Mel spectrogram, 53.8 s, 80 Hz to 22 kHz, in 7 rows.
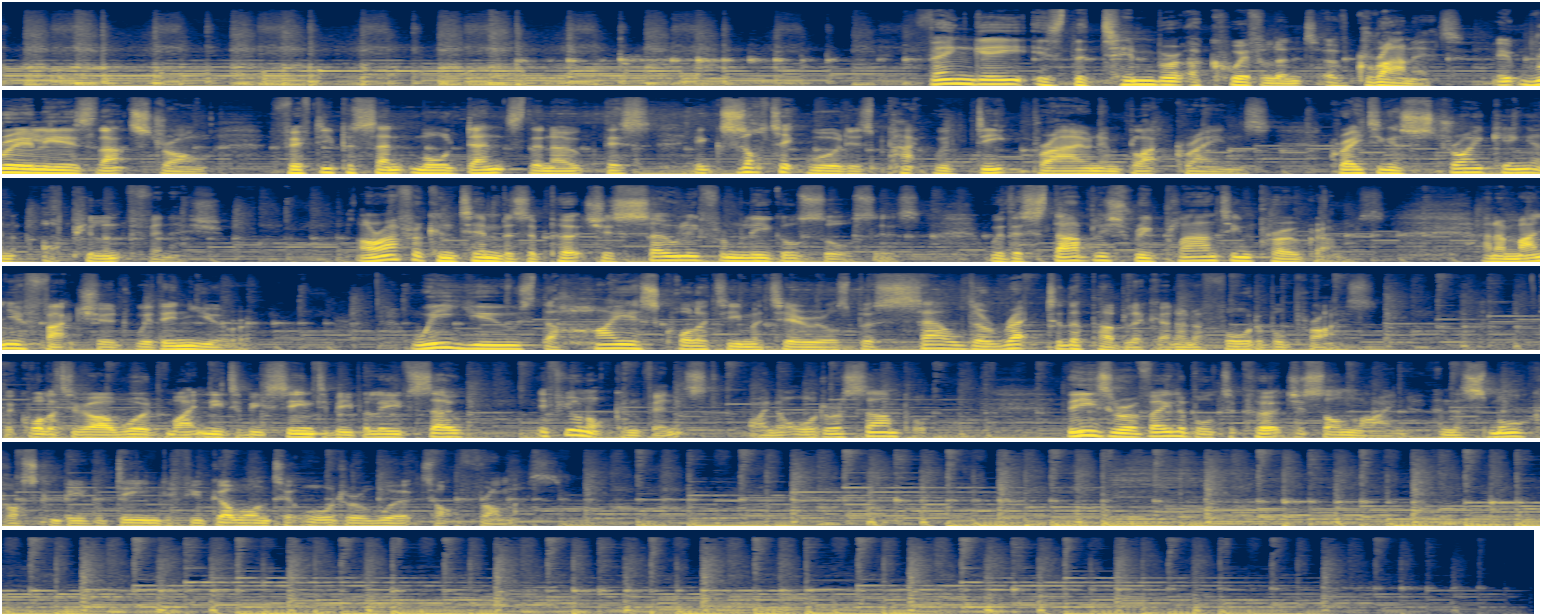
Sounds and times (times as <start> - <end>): Music: 0.0 - 53.8
Speech: 4.6 - 16.5, 17.2 - 24.4, 25.1 - 30.0, 30.8 - 35.4, 36.1 - 41.3.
